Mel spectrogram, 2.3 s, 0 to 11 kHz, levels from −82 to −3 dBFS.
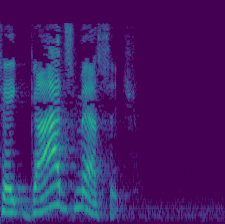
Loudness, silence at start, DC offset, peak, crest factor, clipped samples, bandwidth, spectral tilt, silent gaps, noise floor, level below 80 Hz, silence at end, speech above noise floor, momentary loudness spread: -29 LUFS; 0 s; under 0.1%; -14 dBFS; 20 dB; under 0.1%; 8 kHz; -2.5 dB/octave; none; -68 dBFS; -80 dBFS; 0.95 s; 37 dB; 19 LU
